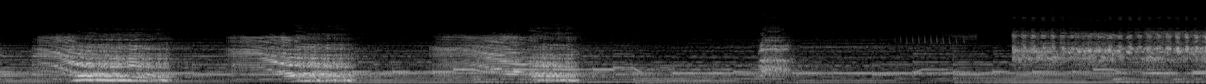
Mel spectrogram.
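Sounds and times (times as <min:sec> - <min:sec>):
background music: 0:00.0 - 0:12.0
drawn-out animal calls: 0:07.6 - 0:08.0, 0:10.1 - 0:12.0.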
